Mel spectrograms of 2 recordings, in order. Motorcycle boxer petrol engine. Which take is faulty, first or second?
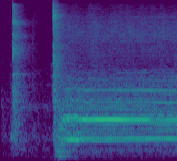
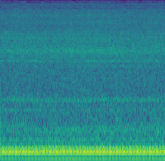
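first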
